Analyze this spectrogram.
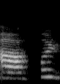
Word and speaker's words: awful: I had an awful dream last night. Okay, very good. The answer is right, but you have to pay attention to the pronunciation. It's awful. Awful. Aw.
